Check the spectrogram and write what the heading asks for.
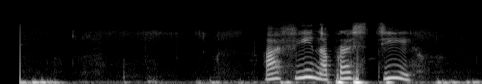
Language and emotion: Russian, positive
